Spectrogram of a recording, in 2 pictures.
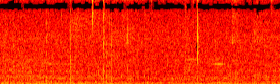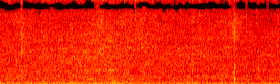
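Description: Wet downtown street traffic: vehicles running past on rain-soaked pavement over a steady rain hiss, with scattered sharp ticks of drops.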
